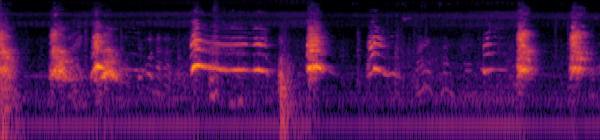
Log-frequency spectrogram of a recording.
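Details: Sharp, high yelps from a Shiba Inu, roughly one every second, mixed with a longer quavering whine near the middle, over a faint mechanical hum.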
